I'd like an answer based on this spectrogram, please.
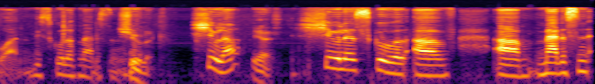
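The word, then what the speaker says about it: Schulich: Health at the, and I need help to pronounce this one, the School of Medicine. Shula.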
